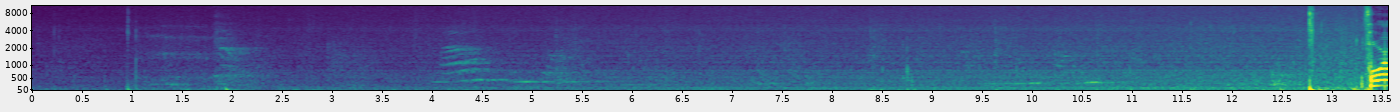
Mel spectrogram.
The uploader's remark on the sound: This is a sermon recorded at the Lebanon Bible Fellowship Church in Lebanon, PA on 10/01/2017 during the morning service. It was taken from 1 Peter 3 and was a communion message.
